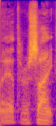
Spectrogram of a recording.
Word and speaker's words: anthracite: And then there's that anthracite. Is that right? – I believe that's right. Yeah, anthracite coal, which I don't know what the difference is, but there is two different kinds there.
